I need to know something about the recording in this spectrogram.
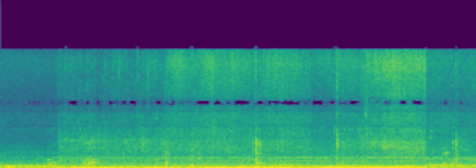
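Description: Steady hum of a gas wok burner, with chopped goose pieces sizzling in oil in the wok from about a second in.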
